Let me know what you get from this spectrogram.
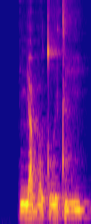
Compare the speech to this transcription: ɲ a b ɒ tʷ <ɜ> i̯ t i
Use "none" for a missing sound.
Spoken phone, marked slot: ɜ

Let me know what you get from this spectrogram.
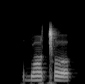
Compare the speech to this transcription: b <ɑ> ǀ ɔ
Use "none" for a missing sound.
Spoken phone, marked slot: ɑ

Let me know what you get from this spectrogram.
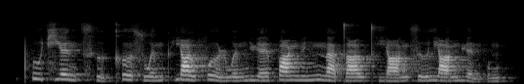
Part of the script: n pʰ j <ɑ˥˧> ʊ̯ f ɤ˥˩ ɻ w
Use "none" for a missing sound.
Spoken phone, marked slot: ɑ˥˧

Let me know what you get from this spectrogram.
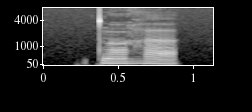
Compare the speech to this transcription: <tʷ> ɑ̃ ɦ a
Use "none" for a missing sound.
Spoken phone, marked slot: tʷ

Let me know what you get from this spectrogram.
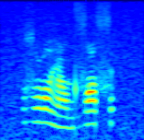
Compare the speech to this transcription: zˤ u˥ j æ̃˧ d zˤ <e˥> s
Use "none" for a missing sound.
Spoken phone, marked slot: ɛ˥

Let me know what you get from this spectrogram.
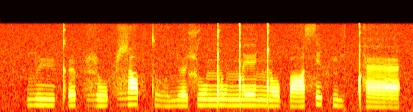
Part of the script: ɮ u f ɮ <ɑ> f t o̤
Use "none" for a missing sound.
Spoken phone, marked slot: ɑ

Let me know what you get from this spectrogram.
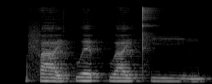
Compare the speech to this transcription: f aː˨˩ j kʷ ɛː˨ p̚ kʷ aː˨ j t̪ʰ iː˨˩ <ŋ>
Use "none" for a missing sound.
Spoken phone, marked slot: n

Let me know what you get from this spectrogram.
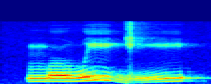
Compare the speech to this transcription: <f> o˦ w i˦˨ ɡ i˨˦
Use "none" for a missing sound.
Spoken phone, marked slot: m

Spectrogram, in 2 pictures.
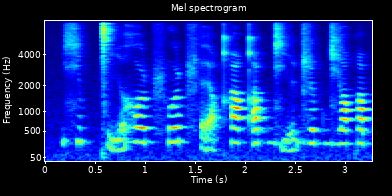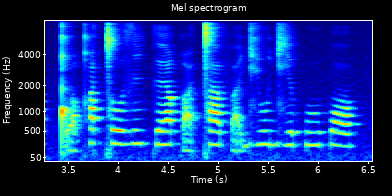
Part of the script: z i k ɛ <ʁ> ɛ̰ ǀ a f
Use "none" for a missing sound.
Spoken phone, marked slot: q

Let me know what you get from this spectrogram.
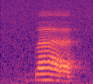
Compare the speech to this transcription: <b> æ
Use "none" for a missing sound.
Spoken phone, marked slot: b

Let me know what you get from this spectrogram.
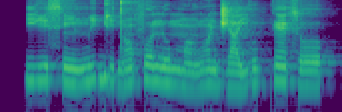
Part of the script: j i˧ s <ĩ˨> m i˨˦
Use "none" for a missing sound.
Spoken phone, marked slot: ĩ˨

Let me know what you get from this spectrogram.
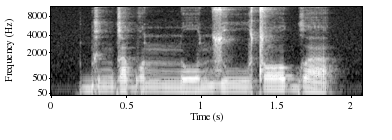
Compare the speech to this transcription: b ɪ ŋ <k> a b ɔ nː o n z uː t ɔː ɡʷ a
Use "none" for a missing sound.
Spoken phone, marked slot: ɡ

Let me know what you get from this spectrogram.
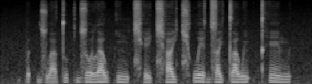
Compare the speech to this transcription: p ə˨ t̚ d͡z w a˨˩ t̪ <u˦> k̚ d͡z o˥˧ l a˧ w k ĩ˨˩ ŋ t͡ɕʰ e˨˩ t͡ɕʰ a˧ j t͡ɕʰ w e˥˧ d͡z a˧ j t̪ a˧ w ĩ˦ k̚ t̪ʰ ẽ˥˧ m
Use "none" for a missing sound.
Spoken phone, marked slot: u˦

